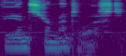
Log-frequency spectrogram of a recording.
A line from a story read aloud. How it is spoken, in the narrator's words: Percy breathed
